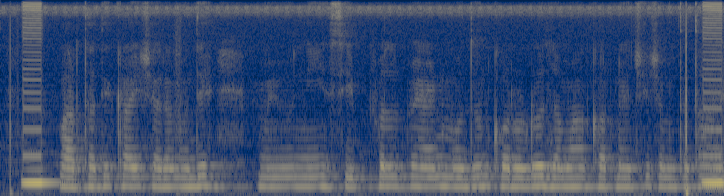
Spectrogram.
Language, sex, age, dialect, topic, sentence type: Marathi, male, 25-30, Varhadi, banking, statement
